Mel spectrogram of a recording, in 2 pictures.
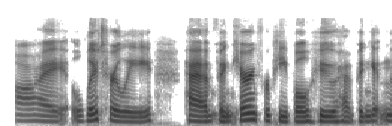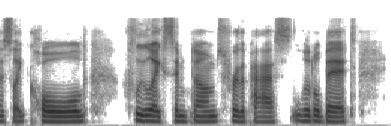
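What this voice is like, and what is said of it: Voice not at its best. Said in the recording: “I don't know if you guys can tell, my voice is like not the best.”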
